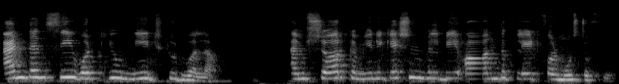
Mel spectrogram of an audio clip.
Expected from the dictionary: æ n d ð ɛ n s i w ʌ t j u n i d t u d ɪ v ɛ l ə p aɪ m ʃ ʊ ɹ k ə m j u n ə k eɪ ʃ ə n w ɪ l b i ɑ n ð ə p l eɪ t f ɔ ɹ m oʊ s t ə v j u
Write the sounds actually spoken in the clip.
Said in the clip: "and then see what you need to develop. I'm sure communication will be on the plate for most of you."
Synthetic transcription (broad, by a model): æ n d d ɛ n s i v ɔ t j u n i d t u d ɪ ɛ l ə aɪ m ʃ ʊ ɹ k ə m j u n ə k eɪ ʃ ə n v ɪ l b i ɑ n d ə p l eɪ t f ɔ ɹ m oʊ s t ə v j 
